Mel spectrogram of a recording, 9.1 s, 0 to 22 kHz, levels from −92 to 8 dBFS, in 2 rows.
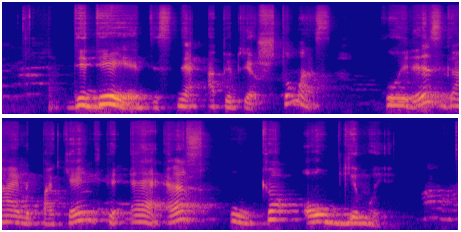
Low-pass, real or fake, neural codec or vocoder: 19.8 kHz; fake; codec, 44.1 kHz, 7.8 kbps, DAC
